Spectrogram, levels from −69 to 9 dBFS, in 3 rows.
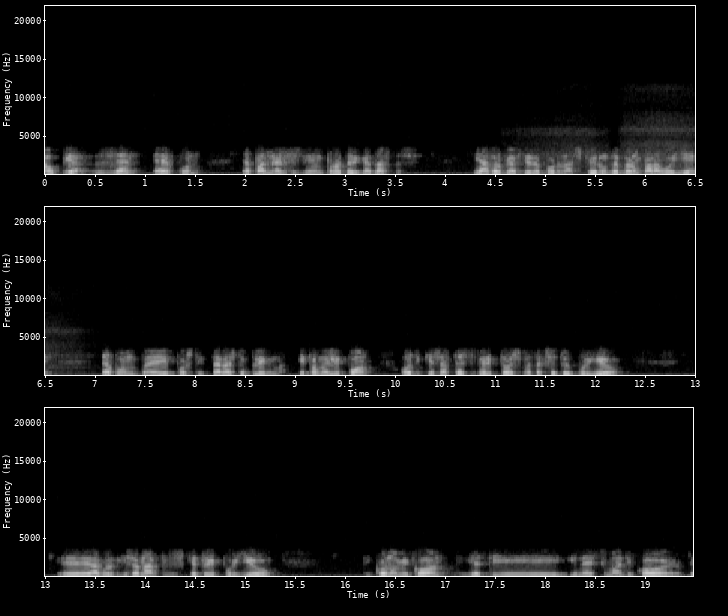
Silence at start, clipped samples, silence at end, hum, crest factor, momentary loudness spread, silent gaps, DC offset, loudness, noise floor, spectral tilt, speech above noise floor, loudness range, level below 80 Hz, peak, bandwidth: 0 s; under 0.1%; 0 s; none; 18 dB; 8 LU; none; under 0.1%; -21 LUFS; -51 dBFS; -5 dB/octave; 30 dB; 1 LU; -52 dBFS; -4 dBFS; 12 kHz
